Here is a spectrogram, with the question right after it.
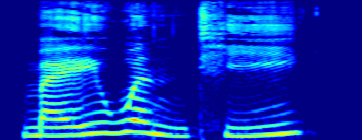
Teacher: that's a second then a fourth and a second tone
